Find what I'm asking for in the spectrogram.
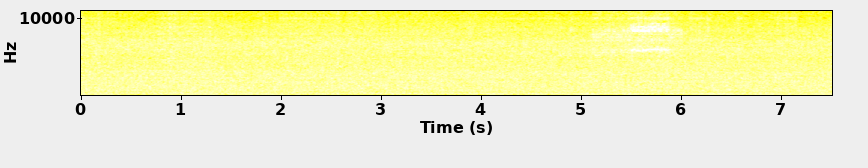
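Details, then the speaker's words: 2003 Apple Power Mac G5 during Mac OS reinstall: constant loud fan rush with a steady low drone, traced to the power supply; coil whine also noted earlier, cause not confirmed. "that noise is coming from the power supply"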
